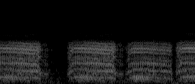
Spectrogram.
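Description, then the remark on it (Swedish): A crow caws harshly several times in quick succession, loud, each raspy call separated by a brief pause, with no other sounds around it. “döda kråkor, kra, kra, Karons kråkor”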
